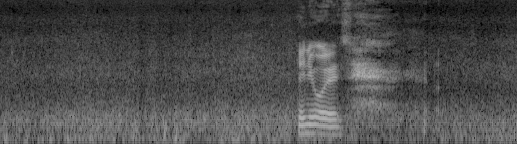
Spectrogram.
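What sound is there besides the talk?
waves washing in through rocks on Lake Michigan shore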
